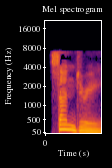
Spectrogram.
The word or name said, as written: sundry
